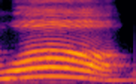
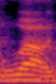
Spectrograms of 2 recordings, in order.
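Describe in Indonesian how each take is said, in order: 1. Vokalnya diucapkan tebal dan berat. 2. Vokalnya diucapkan tipis dan ringan. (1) "Jangan wow. Wow tak mau" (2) "Wow kena baca dengan nipis"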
